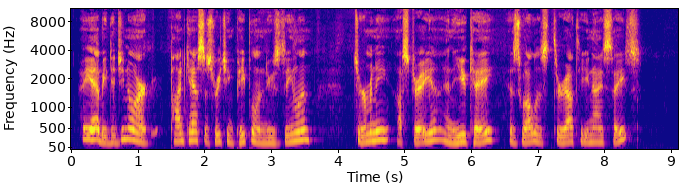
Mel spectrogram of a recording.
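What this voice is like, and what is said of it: Missouri accent. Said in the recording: “my Missouri accent”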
